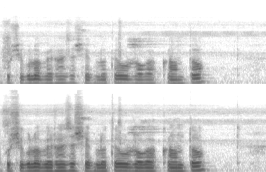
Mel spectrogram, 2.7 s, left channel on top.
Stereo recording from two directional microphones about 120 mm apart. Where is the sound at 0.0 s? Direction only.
35° right (ahead or behind).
